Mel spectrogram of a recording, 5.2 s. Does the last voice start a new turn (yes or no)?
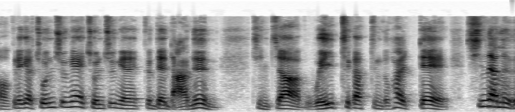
no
